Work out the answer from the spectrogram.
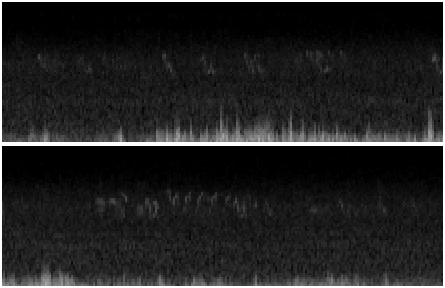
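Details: White stork giving bursts of rapid, dry, low clattering pulses that swell and fade over several seconds, with faint high chirps of small birds in the background.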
